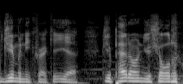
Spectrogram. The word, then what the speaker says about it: Jiminy Cricket: their streams and they were saying it wrong on purpose I think or because Li of P said it wrong so it's Jiminy Cricket yeah jet on your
